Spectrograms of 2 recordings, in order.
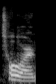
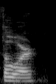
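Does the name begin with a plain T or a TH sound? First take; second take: plain T; TH. First: The name begins with a plain T sound. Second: The name begins with a TH sound. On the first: The speaker calls it right. "it's Tor" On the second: The speaker calls it wrong. "not Thor"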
